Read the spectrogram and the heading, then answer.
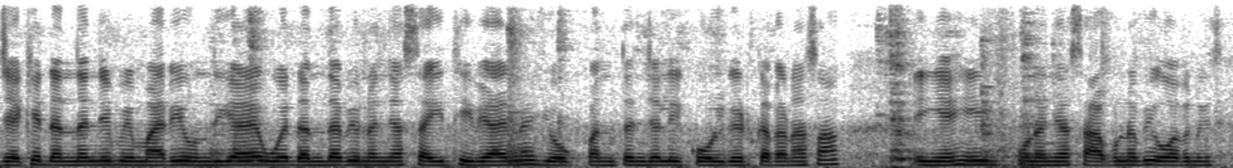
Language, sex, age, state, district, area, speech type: Sindhi, female, 45-60, Delhi, South Delhi, rural, spontaneous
